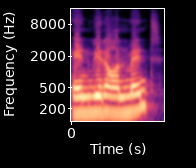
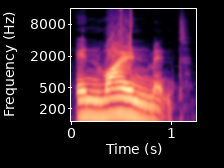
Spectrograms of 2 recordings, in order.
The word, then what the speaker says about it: environment: make make pronunciation mistake lot of people call this or pronounce this as environment it's not environment it's environment likewise there is another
